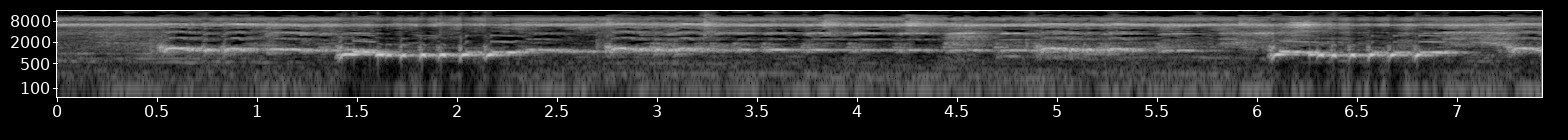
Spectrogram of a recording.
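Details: Zebra dove, udanmas silver strain, in melodious song meant to draw in other zebra doves: two bursts of fast stuttering coos about five seconds apart, linked by sustained smooth whistled notes, with a steady high background hiss.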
